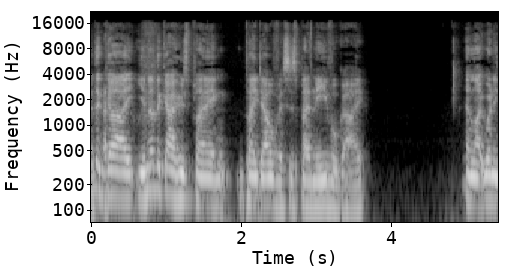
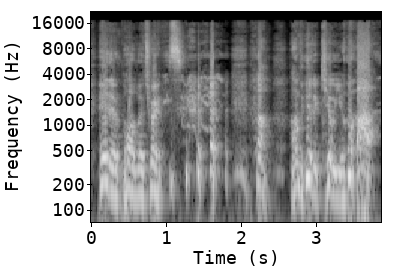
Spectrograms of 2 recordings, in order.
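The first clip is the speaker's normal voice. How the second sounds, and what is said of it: Imitates another person's voice. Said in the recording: “I couldn't stop doing the accent after I did Elvis because I practiced for so long”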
